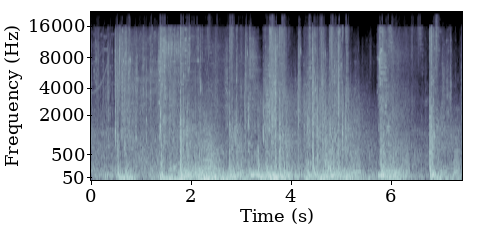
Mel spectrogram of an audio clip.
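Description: Gunfire in the video game Dune Awakening, bursts of rapid, punchy shots with thumps and mechanical clatter repeating through a busy, dense combat mix.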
